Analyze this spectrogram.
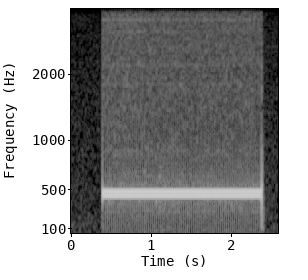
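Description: A steady telephone call tone, heard when nobody is dialing in: one loud, unbroken beep at an even pitch, held for about two seconds and sounding alone before it stops abruptly.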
